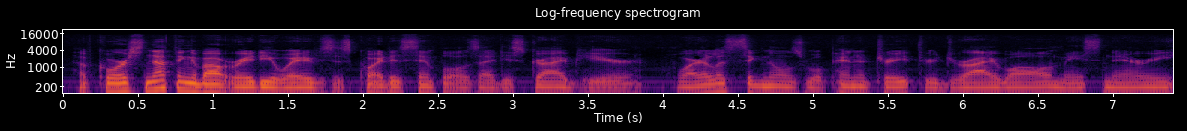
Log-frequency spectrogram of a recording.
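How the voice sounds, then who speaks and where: Man, low-pitched voice, scripted explainer narration, plain, methodical delivery. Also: slight background noise. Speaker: explainer video narrator for a radio retailer.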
